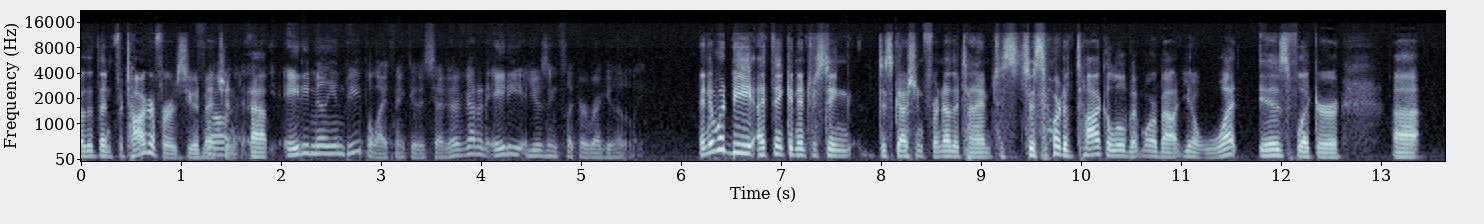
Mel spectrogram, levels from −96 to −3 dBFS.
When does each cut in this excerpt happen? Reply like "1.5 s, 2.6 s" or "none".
4.4 s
